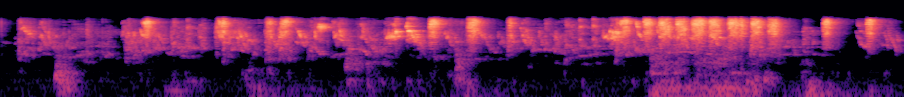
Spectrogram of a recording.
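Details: Several budgerigars feeding on fresh green leaves chatter in dense, scratchy warbles and rapid chirps, with overlapping voices forming a near-continuous stream and brief pauses; faint low rustling sounds underneath.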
